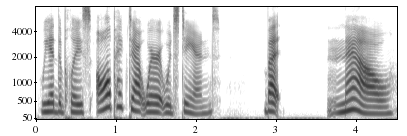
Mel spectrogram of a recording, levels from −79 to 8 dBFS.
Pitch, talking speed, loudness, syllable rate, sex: 215 Hz, 160 wpm, -17 LUFS, 5.0 syllables/s, female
